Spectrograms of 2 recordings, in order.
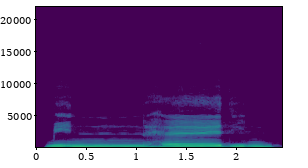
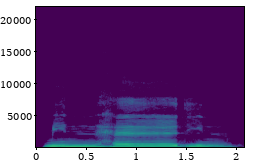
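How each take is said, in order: First: The N is held too long before H. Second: The N flows smoothly into the H. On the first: The speaker calls it wrong. "c'est de prolonger sans temps" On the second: The speaker calls it right. "la prononciation correcte est"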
